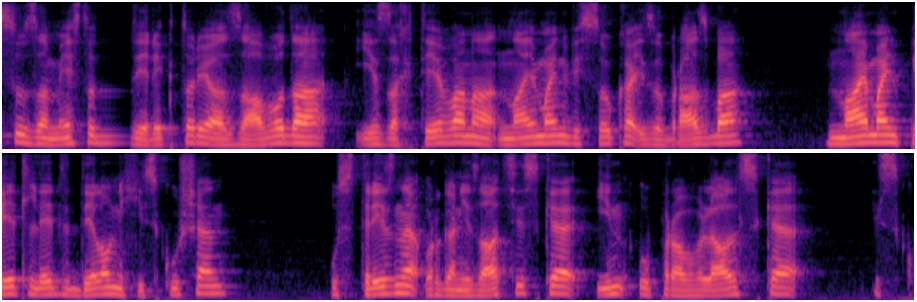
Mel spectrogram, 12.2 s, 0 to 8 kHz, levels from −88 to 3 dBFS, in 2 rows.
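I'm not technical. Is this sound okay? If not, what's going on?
No. Right after "za mesto", from 0.66 to 0.88 s, there's a call audio freeze: the incoming data was likely held up on the network and the receiver ran out of sound to play. It stretched the last sound into a brief fading buzz or hiss, so nothing is lost, but a gap of about 0.2 s is inserted.

From 6.64 to 9.81 s there's a jitter buffer speed-up: the receiver had stored more audio than it wanted and trimmed tiny slices out to catch up. This stretch plays about 6% faster at the same pitch, sounding slightly hurried, with roughly a fifth of a second removed.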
